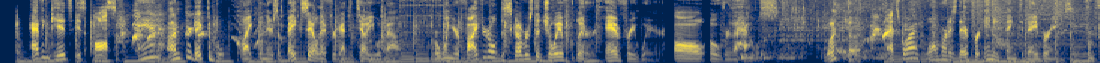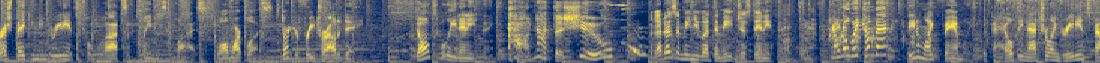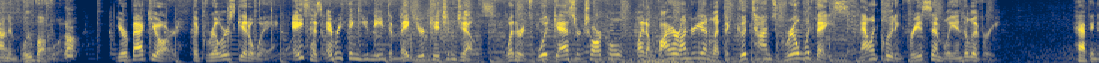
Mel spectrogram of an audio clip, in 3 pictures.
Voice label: Commercial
